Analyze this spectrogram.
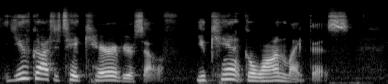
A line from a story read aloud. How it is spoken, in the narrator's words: begins to talk in a very deep voice and says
